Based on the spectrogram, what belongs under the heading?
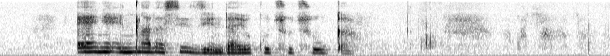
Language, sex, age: Zulu, female, 22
